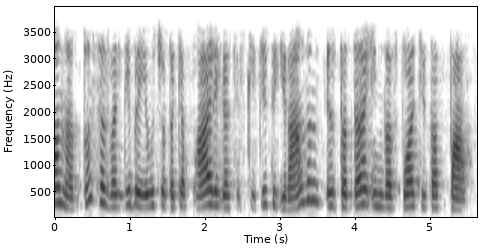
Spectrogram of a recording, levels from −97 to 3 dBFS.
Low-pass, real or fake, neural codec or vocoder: 3.6 kHz; fake; codec, 16 kHz, 4.8 kbps, FACodec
